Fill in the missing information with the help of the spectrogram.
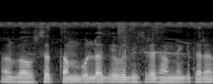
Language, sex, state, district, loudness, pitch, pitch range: Hindi, male, Uttar Pradesh, Jalaun, -18 LUFS, 110 Hz, 105-110 Hz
